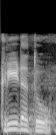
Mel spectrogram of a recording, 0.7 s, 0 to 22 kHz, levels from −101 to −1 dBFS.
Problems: constant background noise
